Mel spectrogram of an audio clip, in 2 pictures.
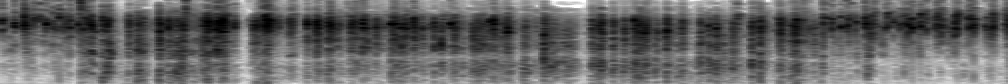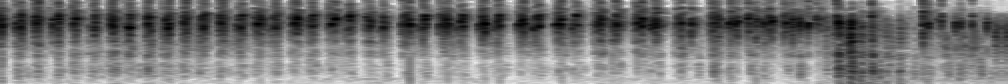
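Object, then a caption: Plastic and foil pill blister pack with pills. A small, flat, handheld pill blister pack, with clear plastic blisters on a foil backing filled with white pills, is tapped and scratched rapidly with fingertips and nails. This produces a dense stream of bright, crisp clicks and crinkly scratches as the pills rattle inside, with almost no low end. Each click dies away quickly, and the sound eases off briefly near the end.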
